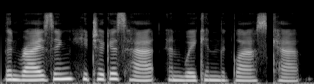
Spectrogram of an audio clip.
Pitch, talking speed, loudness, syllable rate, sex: 200 Hz, 210 wpm, -16 LUFS, 4.8 syllables/s, female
